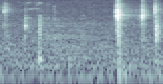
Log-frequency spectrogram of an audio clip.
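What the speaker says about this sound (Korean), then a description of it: "여기서 그대로 이제 타이핑을 치시는 겁니다, 여러분." Several quick, quiet keystrokes on a computer keyboard, light clicks in a short uneven burst, close by.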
